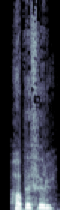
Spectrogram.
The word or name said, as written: hoppeføl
